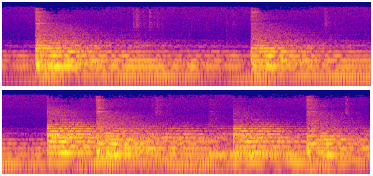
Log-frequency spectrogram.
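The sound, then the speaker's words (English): Emmanuel, the largest cathedral bell, named by King Louis XIV, tolls slowly with a deep, booming sound and long ringing decay. Partway through, the other bells join in, layering brighter overlapping peals over the low resonant hum. “Well, so let's hear some of the music, and we'll start with the bells.”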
